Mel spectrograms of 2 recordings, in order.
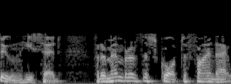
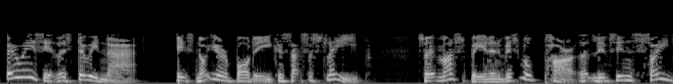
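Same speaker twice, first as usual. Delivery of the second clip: higher, earnest rat voice; a small rat puzzling out the soul aloud; curious rat; 7 semitones higher than usual. Acted. Rat muses about dreams.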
